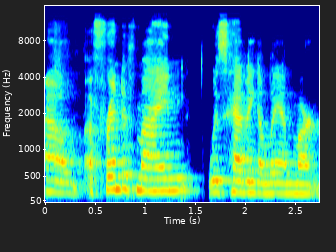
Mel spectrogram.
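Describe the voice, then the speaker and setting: A woman speaks in an unremarkable speaking voice at a medium pitch. Her pace is moderate, with ordinary pitch variation. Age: 60s. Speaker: spiritual author and speaker. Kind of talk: interview.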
